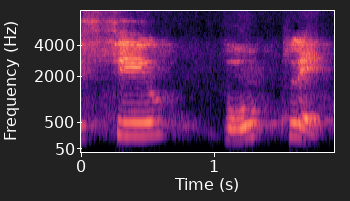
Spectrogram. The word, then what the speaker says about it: s'il vous plaît: or someone that is a stranger, you say s'il vous plaît.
